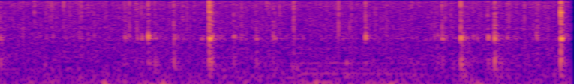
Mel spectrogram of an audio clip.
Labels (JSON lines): {"label": "ambient", "recorder": "HydroMoth"}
